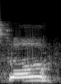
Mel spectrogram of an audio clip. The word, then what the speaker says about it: শ্লোক: কে ল তাহলে উচ্চারণ হবে কি উচ্চারণ হবে শ্লোক শ্লোক উচ্চারণ হবে দেখো শ্রীগাল তালব্য স এর সাথে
